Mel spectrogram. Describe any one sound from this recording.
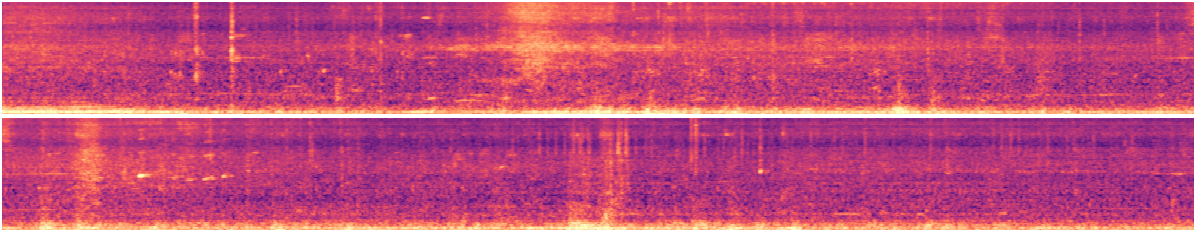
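A car engine hums steadily from inside the car as it drives.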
